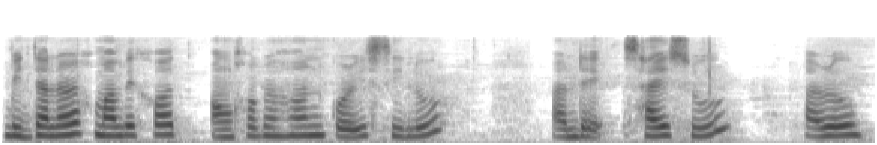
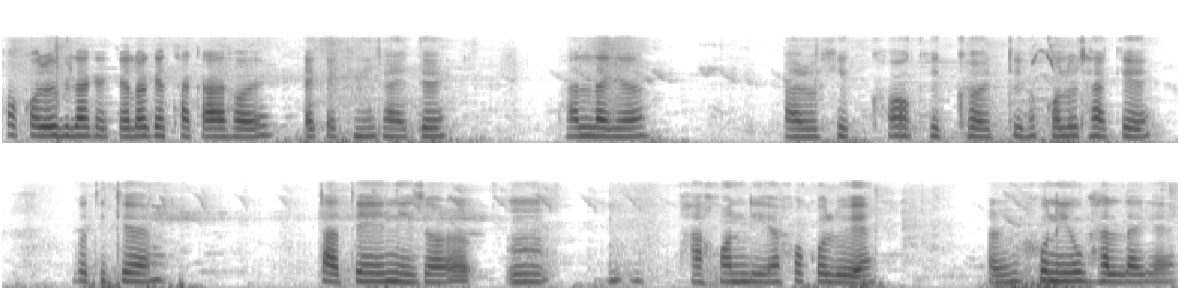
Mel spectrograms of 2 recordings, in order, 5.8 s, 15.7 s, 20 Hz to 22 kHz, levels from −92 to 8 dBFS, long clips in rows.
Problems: none marked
